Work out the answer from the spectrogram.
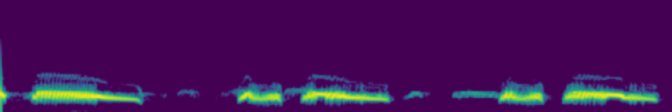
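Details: Spotted dove used as a decoy to stir wild birds into cooing. A long, throaty falling coo, then two quick pairs of a short note and a drawn-out descending coo, delivered in close succession.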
